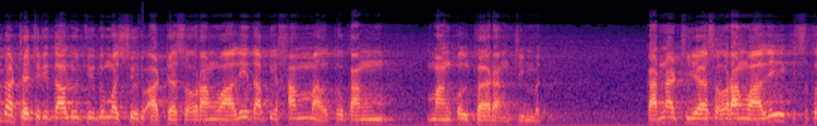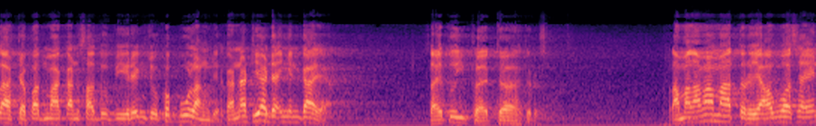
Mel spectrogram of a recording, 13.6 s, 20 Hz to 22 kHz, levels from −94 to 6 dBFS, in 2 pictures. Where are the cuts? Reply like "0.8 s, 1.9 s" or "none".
1.2 s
